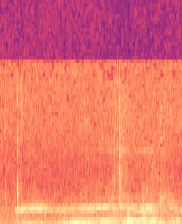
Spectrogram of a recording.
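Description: A cow moos in one long, drawn-out low call lasting nearly two seconds, with a slight rise and wobble in pitch near the end; clear, no talking.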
